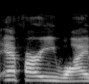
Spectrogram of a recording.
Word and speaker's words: Frey: I'm going to screw that up until hell freezes over because it's spelled F-R-E-Y, but it's pronounced Frey, and I apologize, Colby.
